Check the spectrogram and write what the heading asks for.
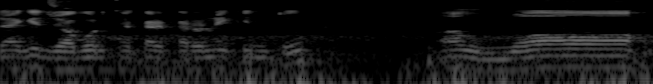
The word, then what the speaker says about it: আল্লাহ: দিচ্ছি আল্লাহ শব্দের আগে জবর থাকার কারণে কিন্তু আল্লাহ উচ্চারণটা মোটা হয়েছিলাম ল এবং এখানে আল্লাহ শব্দের আগে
